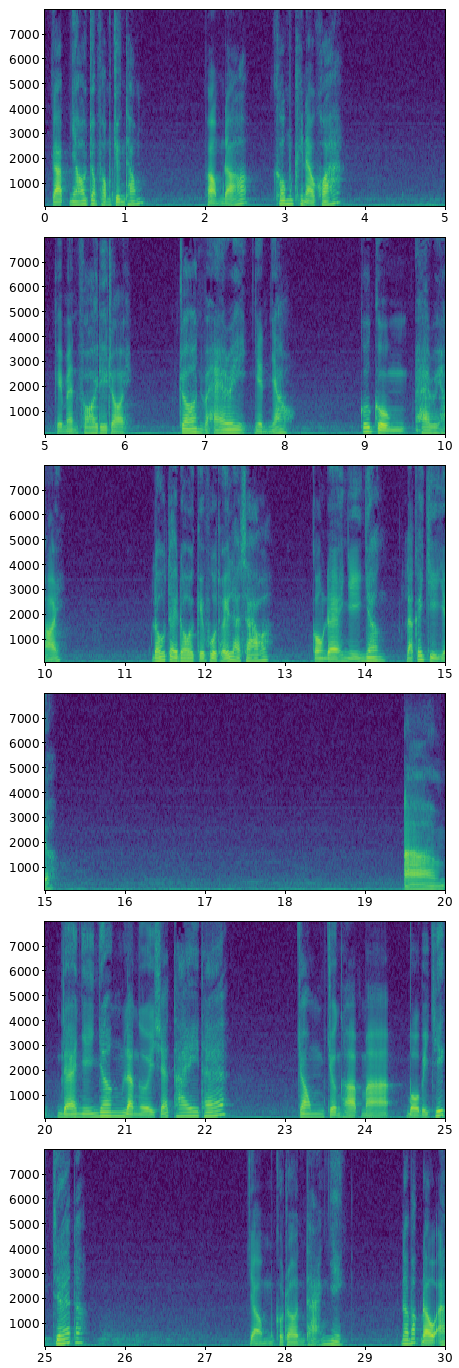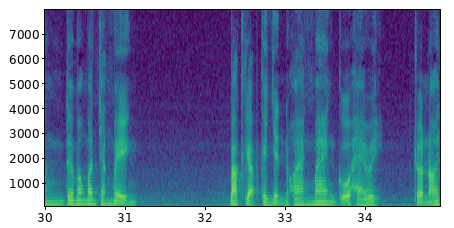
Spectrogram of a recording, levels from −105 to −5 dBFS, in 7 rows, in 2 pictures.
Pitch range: 90-140 Hz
